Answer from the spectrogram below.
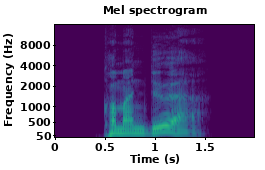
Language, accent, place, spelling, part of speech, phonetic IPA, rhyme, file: German, Germany, Berlin, Kommandeur, noun, [kɔmanˈdøːɐ̯], -øːɐ̯, De-Kommandeur.ogg
- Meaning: commander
